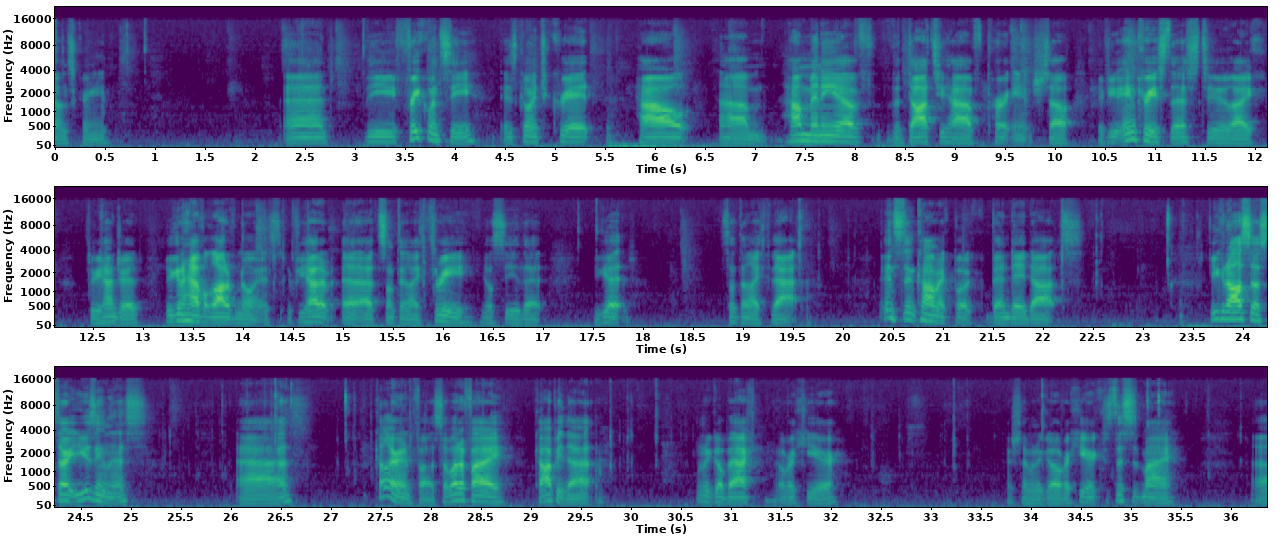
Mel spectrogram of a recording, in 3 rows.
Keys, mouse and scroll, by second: 0.0 click, 0.9 click, 3.1 click, 12.2-13.1 typing, 14.1 BackSpace, 14.3 BackSpace, 14.5 BackSpace, 15.8 3, 17.6 click, 19.5-20.6 scroll, 20.8 scroll down 1, 20.8-22.6 scroll down 16, 23.9-24.8 scroll down 5, 25.4-26.4 scroll up 13, 27.2 click, 27.5-27.8 scroll, 28.3 ctrl+a, 29.5 middle click, 29.5 scroll down 5, 29.8 ctrl+c, 30.5 ctrl+Tab, 33.2 ctrl+Tab, 34.5-35.3 scroll, 35.3 click, 35.6 scroll.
